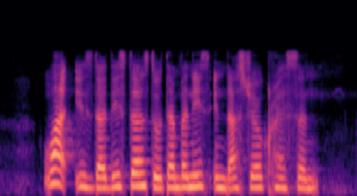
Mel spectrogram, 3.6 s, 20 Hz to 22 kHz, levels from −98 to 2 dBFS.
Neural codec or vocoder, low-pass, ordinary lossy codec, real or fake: none; 7.2 kHz; none; real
